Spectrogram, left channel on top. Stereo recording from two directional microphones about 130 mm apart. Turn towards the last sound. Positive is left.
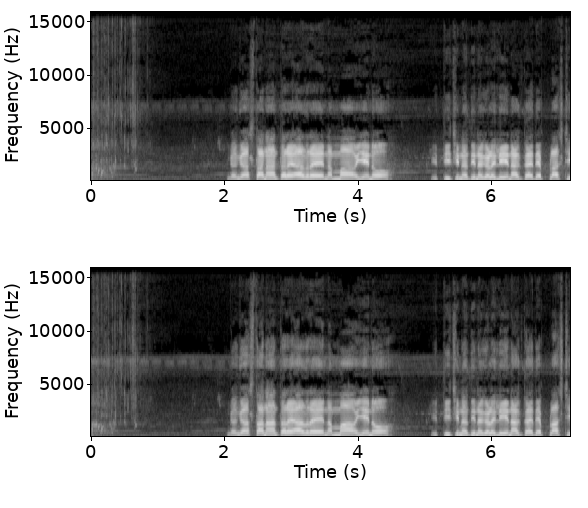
turn(degrees=-20)  # may be behind; listen again after turning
